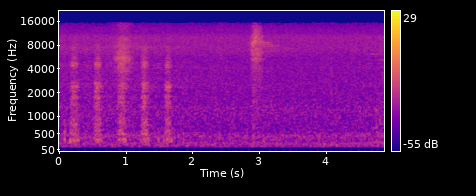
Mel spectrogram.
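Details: Honey bees on a hive-splitting day, queen cells in the splits; a steady, low droning hum fills the clip, broken early by a run of about five quick clicks or taps and one sharp knock near the middle.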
